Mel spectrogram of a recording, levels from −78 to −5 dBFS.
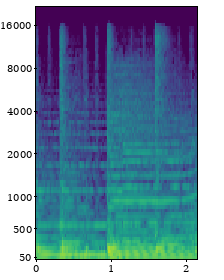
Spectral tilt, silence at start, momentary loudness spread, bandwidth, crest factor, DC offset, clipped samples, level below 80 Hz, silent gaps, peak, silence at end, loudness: -5.5 dB/octave; 0 s; 4 LU; 16.5 kHz; 14 dB; under 0.1%; under 0.1%; -28 dBFS; none; -6 dBFS; 0 s; -22 LUFS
